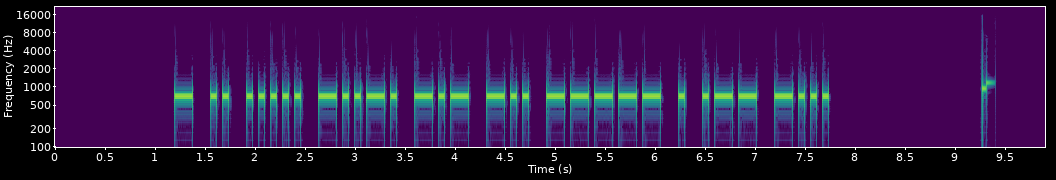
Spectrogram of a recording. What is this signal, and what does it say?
Morse code, heard as a keyed tone, about 20 wpm, 700 Hz. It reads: TI5/KD0EWB
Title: Difficult Call Signs 20wpm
